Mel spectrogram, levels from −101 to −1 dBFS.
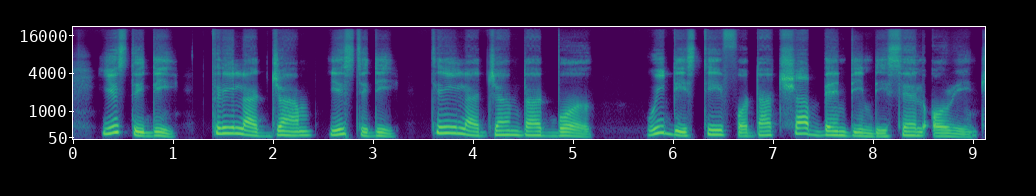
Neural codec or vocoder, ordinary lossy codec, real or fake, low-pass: autoencoder, 48 kHz, 32 numbers a frame, DAC-VAE, trained on Japanese speech; none; fake; none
